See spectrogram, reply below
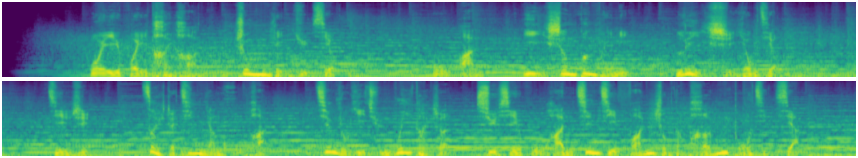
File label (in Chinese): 专题 政府 大气, 男国; 无锡市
